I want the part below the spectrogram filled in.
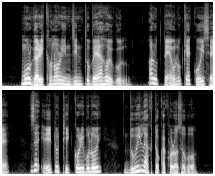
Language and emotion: Assamese, sad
